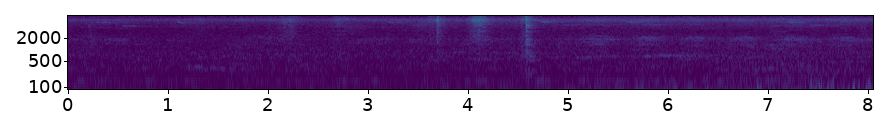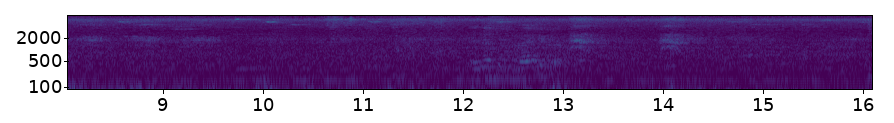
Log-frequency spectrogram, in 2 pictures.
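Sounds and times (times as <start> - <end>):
crow-like caws: 5.1 - 9.6, 12.8 - 14.7.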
